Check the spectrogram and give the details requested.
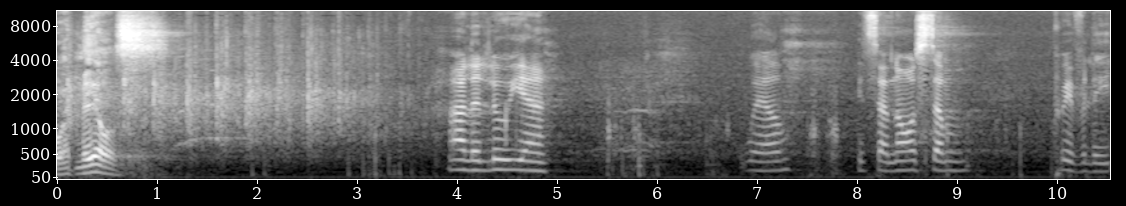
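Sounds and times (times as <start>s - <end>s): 
audience at an evening religious gathering applauding: 0.0s - 3.8s
speech: 0.1s - 0.8s, 4.0s - 5.0s, 7.0s - 9.2s, 10.0s - 10.5s.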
